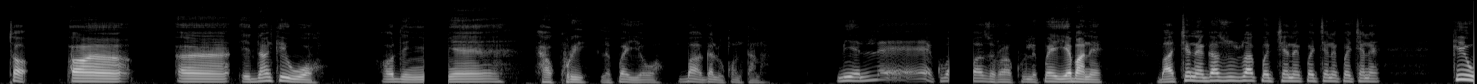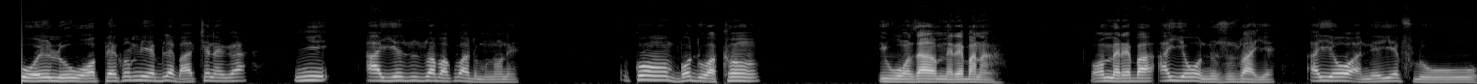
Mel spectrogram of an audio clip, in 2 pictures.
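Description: Gaps between chunks occur at 4.24, 9.49, 14.74, 19.99 and 25.24 s, each a 250 ms silence. The speech was delivered in 5-second chunks, and a quarter second of dead air was left at every join. Nothing is missing from the speech itself; it simply stops and resumes, so the holes recur every 5.25 s with a regular, mechanical rhythm.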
